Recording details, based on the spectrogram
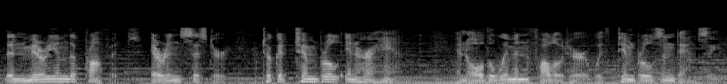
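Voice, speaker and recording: A man narrating scripture in a measured, steady storytelling voice. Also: low voice. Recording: muffled, with music underneath.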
